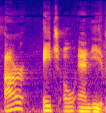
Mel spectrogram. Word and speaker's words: Rhone: Uh, it's it's a chartered river cruise, and I, I don't know how to pronounce this word. Which is R H O N E. The Rhone. Rhone. The, the Rhone.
